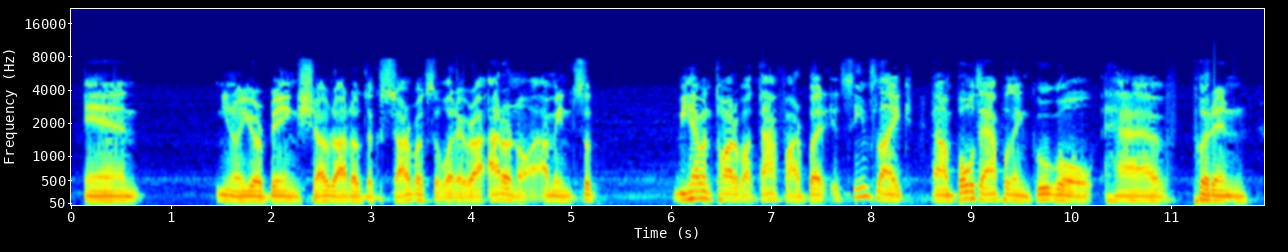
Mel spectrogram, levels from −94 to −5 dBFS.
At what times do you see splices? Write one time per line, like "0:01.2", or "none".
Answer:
0:08.5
